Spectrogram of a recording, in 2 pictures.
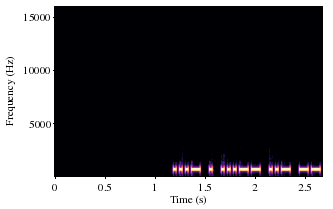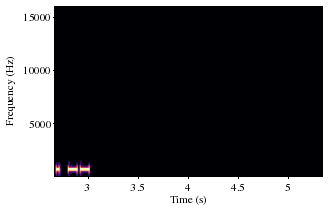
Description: Morse code, heard as a keyed tone, about 40 wpm, 700 Hz. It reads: VE3UGM
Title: DXCC-100 Call Signs - 6 Characters - Repeated 2x - 40wpm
